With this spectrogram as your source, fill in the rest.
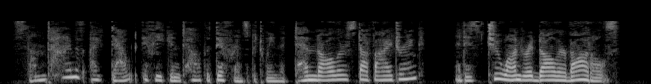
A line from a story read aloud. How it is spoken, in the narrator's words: In a stage whisper, Minnie said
